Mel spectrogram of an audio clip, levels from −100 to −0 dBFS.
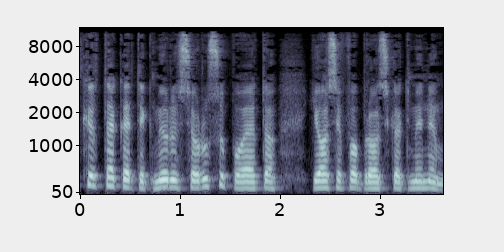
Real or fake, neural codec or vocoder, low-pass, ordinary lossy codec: fake; vocoder, 44.1 kHz, 128 mel bands every 256 samples, BigVGAN v2; 10.8 kHz; MP3, 48 kbps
